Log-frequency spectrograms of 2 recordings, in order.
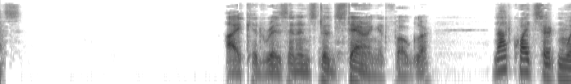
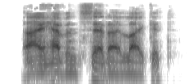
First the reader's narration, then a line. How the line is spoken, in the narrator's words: Vogler answered coldly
